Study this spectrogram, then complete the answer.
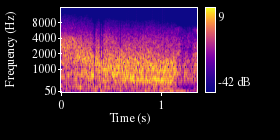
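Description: A loud, sharp gunshot blast at shooting practice, heard close up, with a broad rumbling boom that fills the whole moment before it begins to fade.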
